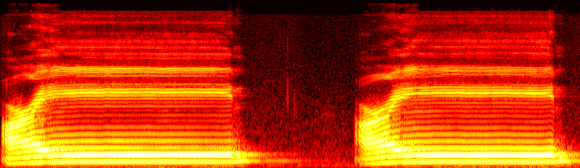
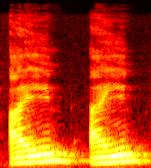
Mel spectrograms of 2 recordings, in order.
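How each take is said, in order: First: The first sound comes from the middle throat. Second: The first sound is plain, without throat constriction. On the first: The speaker calls it right. "हलक के दरमियान वाले हिस्से से" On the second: The speaker calls it wrong. "गलत है"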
